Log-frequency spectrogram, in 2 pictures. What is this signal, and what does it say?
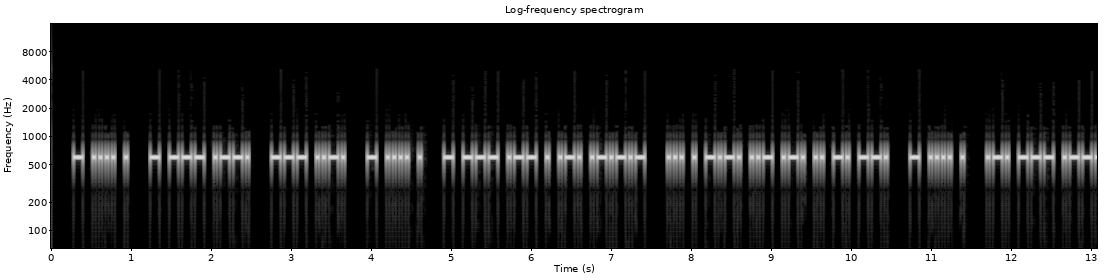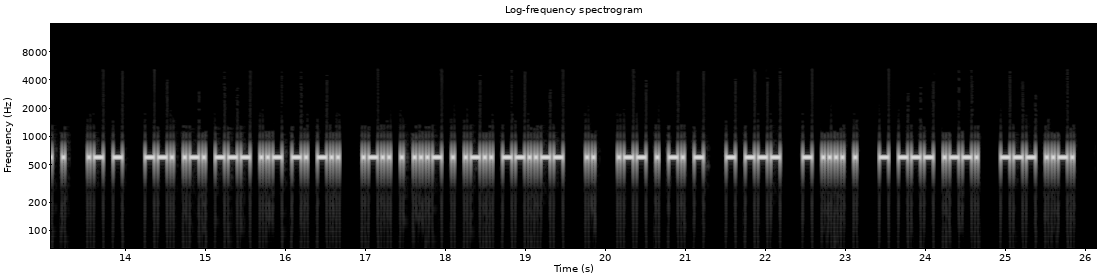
Morse code, heard as a keyed tone, about 30 wpm, 600 Hz. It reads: THE TOP OF THE TOWER. SECURING THE ROPE AT GROUND LEVEL, I WENT TO THE TOP OF
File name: learning center / tower trouble / tower trouble 30wpm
